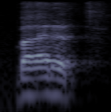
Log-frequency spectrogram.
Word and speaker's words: Bharath: By the way, first, how do you pronounce your name? Bharath. Bharath. One more time, Bharath.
